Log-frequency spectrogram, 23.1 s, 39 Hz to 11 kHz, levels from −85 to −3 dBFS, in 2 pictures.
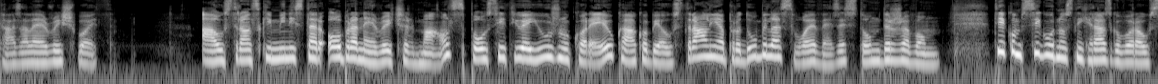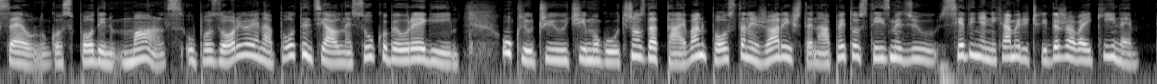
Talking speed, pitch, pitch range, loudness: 125 wpm, 200 Hz, 175-235 Hz, -20 LUFS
